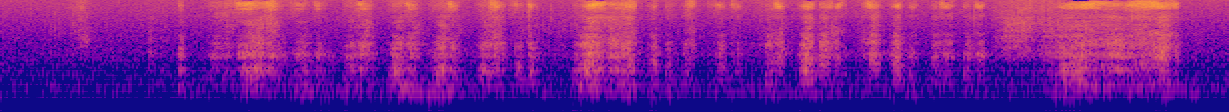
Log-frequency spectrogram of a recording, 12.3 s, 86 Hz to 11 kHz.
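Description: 1.5 mm italic nib of a Sheaffer calligraphy fountain pen scratching across paper. It starts about two seconds in with a run of short pen strokes and ends in one longer stroke of about a second and a half.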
